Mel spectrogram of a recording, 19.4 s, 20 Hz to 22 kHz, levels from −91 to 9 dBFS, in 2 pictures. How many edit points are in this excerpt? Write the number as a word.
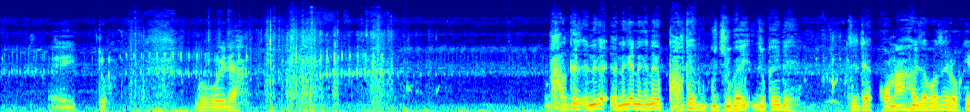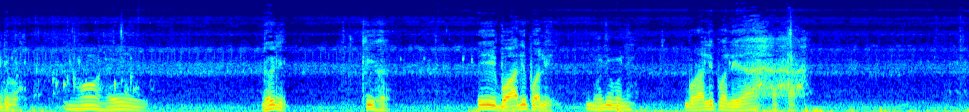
one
